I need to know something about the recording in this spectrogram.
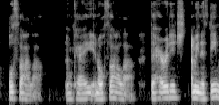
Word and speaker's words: Othala: Okay, so it says the pronunciation of this card is Othala.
